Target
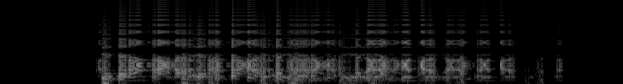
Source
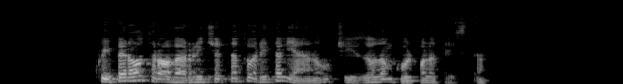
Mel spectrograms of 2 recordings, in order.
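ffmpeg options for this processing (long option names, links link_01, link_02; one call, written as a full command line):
ffmpeg -i in.wav -filter_complex "[0:a]highpass=570,aecho=1:1:6.1:0.39,acompressor=threshold=-29dB:ratio=10,acrusher=samples=24:mix=1:aa=0.000001,asplit=2[link_01][link_02];[link_02]aecho=0:1:794:0.501[link_03];[link_01][link_03]amix=inputs=2:normalize=0,volume=-4dB" out.wav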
